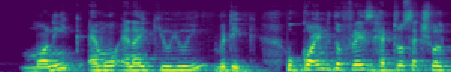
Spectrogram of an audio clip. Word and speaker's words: Wittig: exam notable representatives um include monty uh monique vittig this is the first name monique m-o-n-i-q-u-e wittig who coined the phrase heterosexual contract and she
